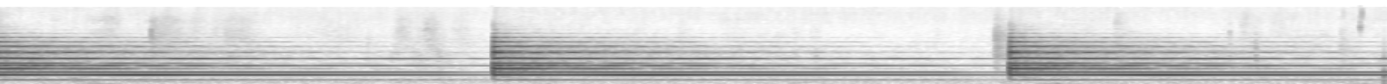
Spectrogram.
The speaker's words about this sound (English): Suddenly, as they stood together in an open place, the bell struck twelve.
